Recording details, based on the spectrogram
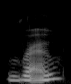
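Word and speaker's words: ρ: with the letters and this here is a greek letter it's pronounced row and that's the letter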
